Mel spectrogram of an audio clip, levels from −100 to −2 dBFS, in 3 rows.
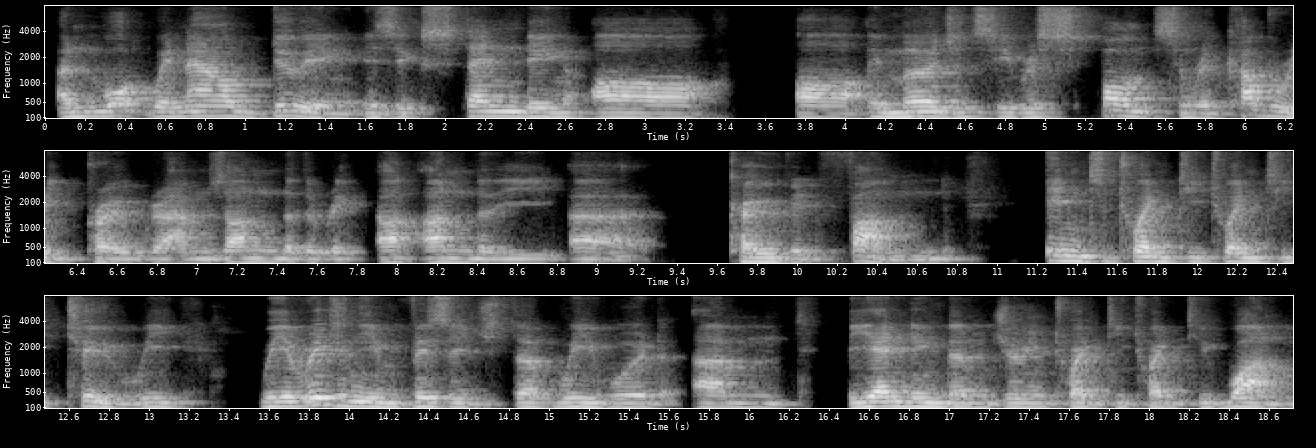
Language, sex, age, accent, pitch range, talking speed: English, male, 50-69, British, 100-120 Hz, 120 wpm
